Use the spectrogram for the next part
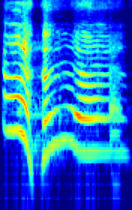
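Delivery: mock wail. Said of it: "And they're like".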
